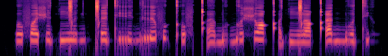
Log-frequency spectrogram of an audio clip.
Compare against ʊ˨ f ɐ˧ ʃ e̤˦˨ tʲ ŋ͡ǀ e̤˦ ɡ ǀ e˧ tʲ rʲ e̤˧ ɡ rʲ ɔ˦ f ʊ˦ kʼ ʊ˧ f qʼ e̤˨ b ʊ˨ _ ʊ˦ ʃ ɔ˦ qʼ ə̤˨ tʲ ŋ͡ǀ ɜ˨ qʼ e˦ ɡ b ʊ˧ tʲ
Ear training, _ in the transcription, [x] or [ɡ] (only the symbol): ɡ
